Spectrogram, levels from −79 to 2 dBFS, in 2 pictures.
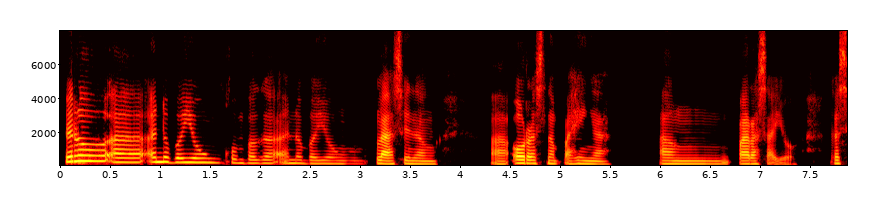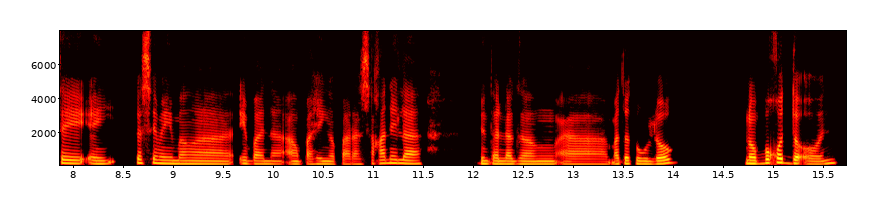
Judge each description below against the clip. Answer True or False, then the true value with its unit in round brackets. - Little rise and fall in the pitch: False (3.6 semitones)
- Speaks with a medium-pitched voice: True (180 Hz)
